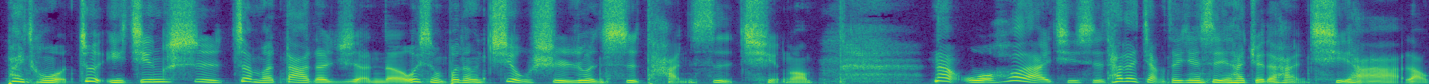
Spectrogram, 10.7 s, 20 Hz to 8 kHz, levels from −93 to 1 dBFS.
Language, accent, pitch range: Chinese, native, 155-220 Hz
